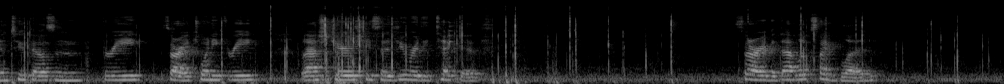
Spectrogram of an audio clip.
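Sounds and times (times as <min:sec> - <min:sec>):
plastic bag crinkling: 0:00.0 - 0:10.0
sharp crackles and clicks: 0:00.0 - 0:10.0.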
